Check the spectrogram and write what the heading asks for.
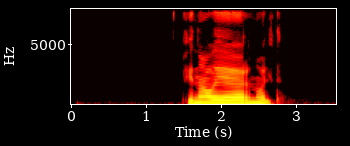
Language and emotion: Russian, neutral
